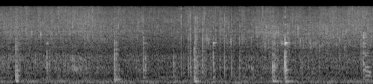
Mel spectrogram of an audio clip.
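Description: Carrots sautéing in a pan with vegetables for a Tamil mushroom gravy, giving a steady hiss with scattered light scraping stir strokes throughout, close and moderately loud.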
